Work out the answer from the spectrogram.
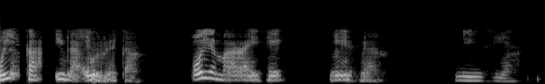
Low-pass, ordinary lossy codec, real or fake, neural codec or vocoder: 5.4 kHz; none; fake; codec, 44.1 kHz, 1.7 kbps, Pupu-Codec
